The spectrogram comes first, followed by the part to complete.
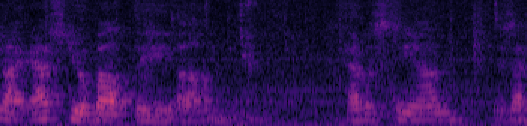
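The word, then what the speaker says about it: Haversian: And the reason I asked you about the Avestion, is that how you say it? Avestion canal? Aversian canal.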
